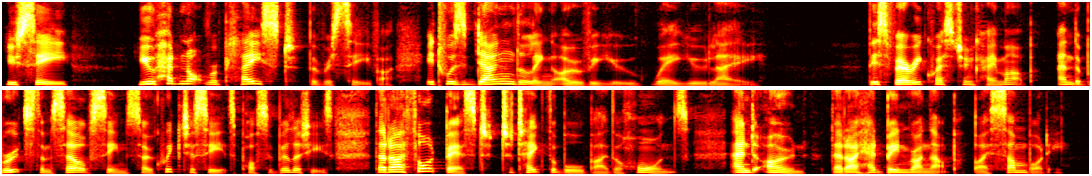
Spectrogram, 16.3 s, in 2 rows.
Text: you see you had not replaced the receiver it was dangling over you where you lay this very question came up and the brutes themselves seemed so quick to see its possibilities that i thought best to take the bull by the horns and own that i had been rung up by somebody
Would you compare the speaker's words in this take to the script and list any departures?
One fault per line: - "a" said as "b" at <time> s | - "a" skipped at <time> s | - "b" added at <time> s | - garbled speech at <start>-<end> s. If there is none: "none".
none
